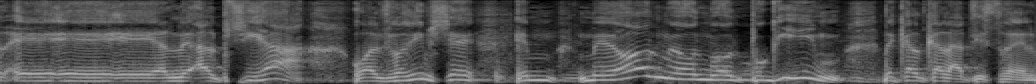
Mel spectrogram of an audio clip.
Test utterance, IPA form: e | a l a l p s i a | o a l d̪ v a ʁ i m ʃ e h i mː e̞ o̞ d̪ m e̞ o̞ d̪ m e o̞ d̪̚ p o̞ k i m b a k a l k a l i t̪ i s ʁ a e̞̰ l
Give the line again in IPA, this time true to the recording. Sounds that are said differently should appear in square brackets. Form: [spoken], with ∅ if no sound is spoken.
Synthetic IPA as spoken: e | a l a l p [ʃ] i a | o a l d̪ v a ʁ i m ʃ e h [e] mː e̞ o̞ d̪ m e̞ o̞ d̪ m e o̞ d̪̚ p o̞ [ɡ] i m b [e] k a l k a l [a] t̪ i s ʁ a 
